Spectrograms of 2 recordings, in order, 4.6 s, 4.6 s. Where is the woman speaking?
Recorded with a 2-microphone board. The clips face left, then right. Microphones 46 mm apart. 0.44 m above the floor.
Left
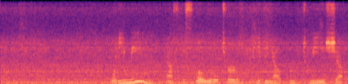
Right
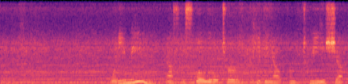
15° left (ahead or behind).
